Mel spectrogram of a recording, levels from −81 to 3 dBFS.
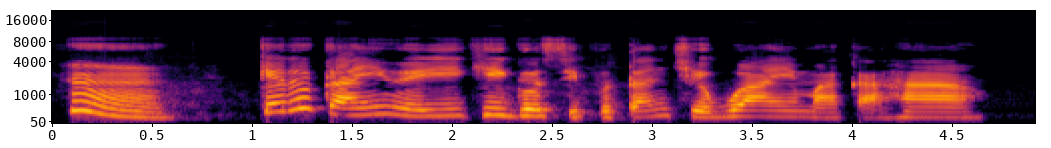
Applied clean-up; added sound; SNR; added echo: none; none; none; none.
